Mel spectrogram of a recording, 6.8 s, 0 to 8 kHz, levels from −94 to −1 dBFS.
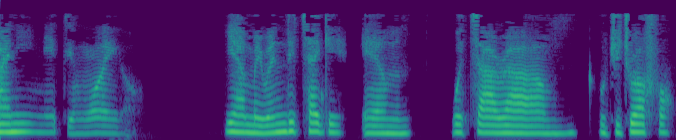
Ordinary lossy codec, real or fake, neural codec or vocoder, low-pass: MP3, 24 kbps; fake; codec, 16 kHz in and 24 kHz out, 0.9 kbps, LongCat-Audio-Codec, four codebook decoder; 7.2 kHz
